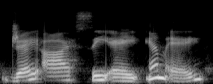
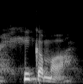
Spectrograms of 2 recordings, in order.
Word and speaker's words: jicama: I'm really interested in trying this is spelled ji c AMA is pronounced t comma or jicama okay jicama and this is actually an edible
